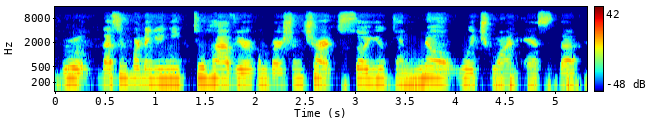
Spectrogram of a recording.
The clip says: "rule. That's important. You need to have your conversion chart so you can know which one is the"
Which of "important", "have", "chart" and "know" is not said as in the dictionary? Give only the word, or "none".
none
